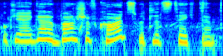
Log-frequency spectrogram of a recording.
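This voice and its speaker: A woman's voice: on the high side, a little fast, fairly bright tone. Woman musing over tarot, water noise behind. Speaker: tarot reader and host. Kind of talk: casual spoken tarot reading. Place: outdoors beside water. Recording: outdoor recording with water noise. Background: sound of moving water.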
